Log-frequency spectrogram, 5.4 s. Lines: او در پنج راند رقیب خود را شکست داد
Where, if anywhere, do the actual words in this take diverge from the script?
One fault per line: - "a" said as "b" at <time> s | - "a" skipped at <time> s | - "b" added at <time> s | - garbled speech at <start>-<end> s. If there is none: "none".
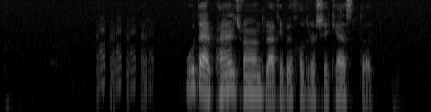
none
